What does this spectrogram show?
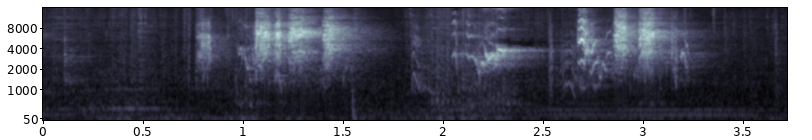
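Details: A few bursts of high budgie chirps and a rising squeaky whistle, spaced by quieter stretches with a faint low hum in the background.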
